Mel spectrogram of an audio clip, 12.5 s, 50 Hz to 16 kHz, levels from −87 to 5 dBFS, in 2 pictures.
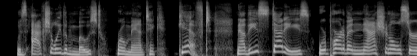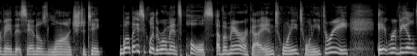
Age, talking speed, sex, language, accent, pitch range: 40-59, 150 wpm, female, English, American, 180-265 Hz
